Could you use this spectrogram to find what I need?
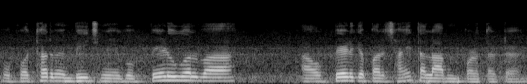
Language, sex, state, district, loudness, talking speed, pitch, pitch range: Bhojpuri, male, Uttar Pradesh, Varanasi, -18 LUFS, 205 wpm, 150 Hz, 140-165 Hz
